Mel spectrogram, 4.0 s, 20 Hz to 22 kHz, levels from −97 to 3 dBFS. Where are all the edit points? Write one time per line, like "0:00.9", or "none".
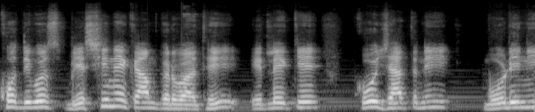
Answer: none

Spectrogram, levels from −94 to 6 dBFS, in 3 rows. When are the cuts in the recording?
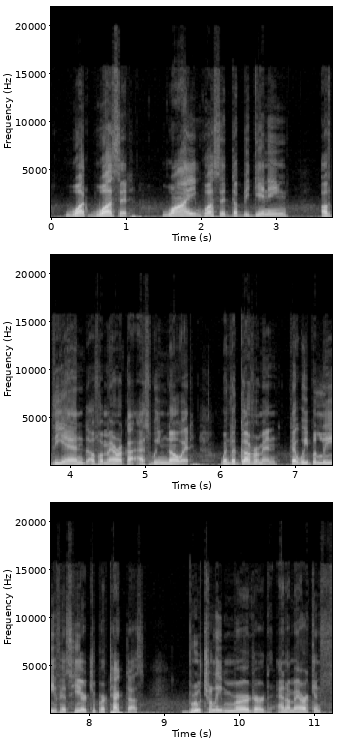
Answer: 0:06.9

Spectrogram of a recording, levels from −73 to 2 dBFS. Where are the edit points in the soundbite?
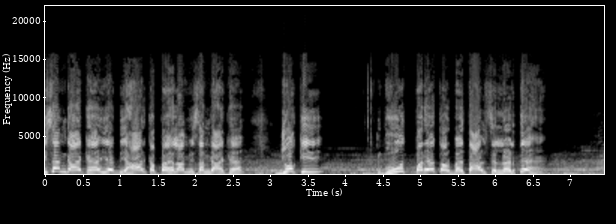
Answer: none

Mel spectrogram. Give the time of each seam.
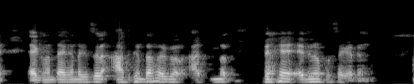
none

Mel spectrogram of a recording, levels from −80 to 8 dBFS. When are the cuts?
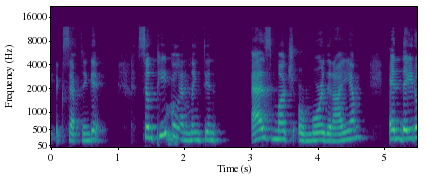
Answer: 0:01.1

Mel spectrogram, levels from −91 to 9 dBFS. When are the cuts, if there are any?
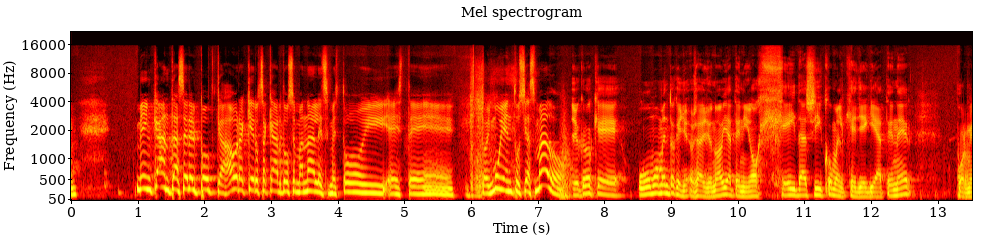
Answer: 0:07.5

